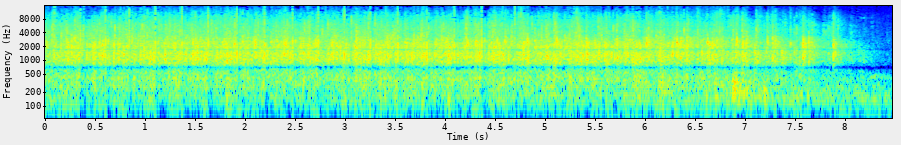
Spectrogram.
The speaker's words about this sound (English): So I will wrap up and just please join me in giving our panelists a round of applause.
